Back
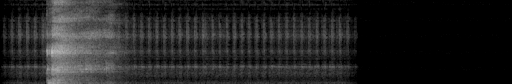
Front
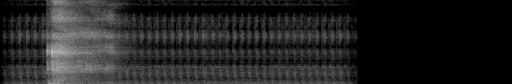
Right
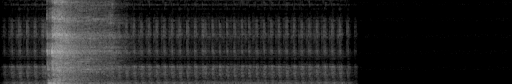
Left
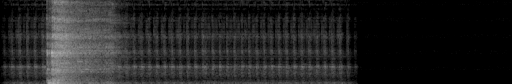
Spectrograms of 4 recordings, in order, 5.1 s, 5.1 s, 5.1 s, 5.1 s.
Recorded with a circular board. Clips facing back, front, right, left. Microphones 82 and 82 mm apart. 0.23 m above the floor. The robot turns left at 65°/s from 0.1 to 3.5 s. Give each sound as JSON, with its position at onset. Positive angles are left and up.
{"t": 0.5, "sound": "breaking glass", "azimuth_deg": 120, "distance_m": 1.1}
